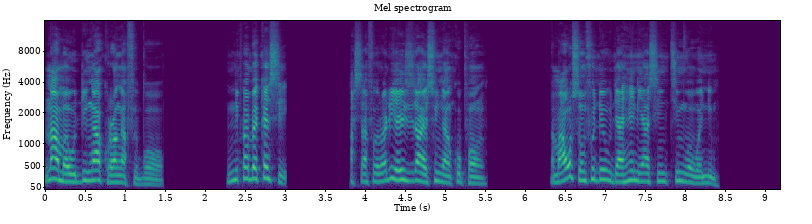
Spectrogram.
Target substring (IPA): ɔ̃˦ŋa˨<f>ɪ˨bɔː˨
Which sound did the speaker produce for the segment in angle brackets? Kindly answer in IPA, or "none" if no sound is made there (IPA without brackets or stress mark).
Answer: f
